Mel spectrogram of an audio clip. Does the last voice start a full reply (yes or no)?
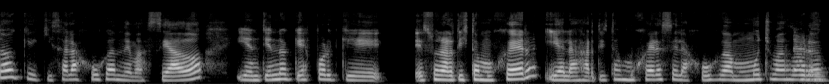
yes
